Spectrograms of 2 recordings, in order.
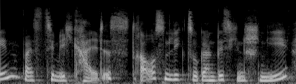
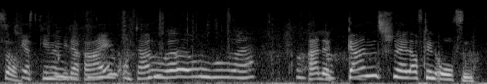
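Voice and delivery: excited hurry; 6 semitones higher than usual. Real, not acted. Hurrying back in from the snow.

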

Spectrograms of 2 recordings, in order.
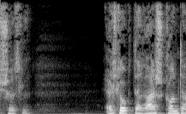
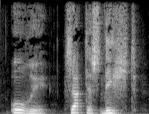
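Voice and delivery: higher-pitched, appalled plea; horrified cry; 5 semitones higher than usual. A narrator's reading. Wife appalled at threat to sell children, horrified cry. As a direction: cry out to stop him saying it. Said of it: "rief sie entsetzt aus".

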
